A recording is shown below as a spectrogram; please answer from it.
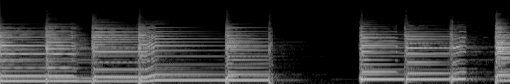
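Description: Electric guitar strums the chord progression of a song: sharp, bright plucked chords struck in quick pairs and groups, ringing out, a brief pause, then more repeated strums, played alone and up close.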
